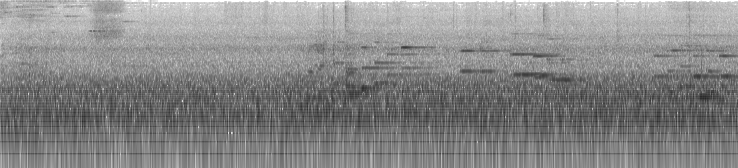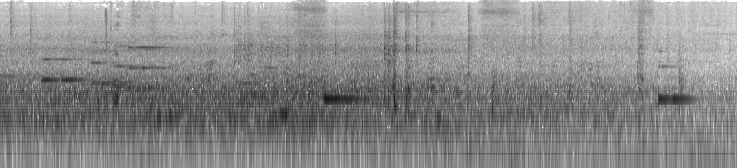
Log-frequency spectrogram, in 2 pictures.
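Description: Shinkansen station platform ambience: a steady rumbling hum beside the standing train, with a short electronic chime melody of stepped notes playing from about five to fourteen seconds in.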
